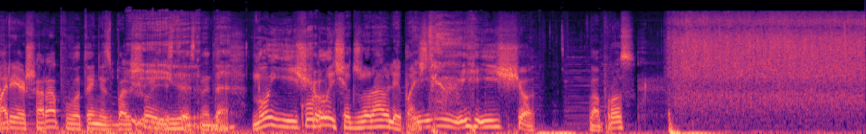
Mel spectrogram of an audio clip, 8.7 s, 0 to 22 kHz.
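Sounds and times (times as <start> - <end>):
speech: 0.0 - 6.6
bacon frying in a pan: 6.7 - 8.6.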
